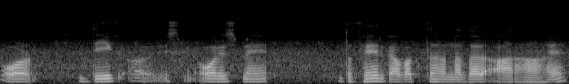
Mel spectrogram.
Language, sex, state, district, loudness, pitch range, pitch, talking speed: Hindi, male, Bihar, East Champaran, -25 LUFS, 120-140 Hz, 125 Hz, 125 wpm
